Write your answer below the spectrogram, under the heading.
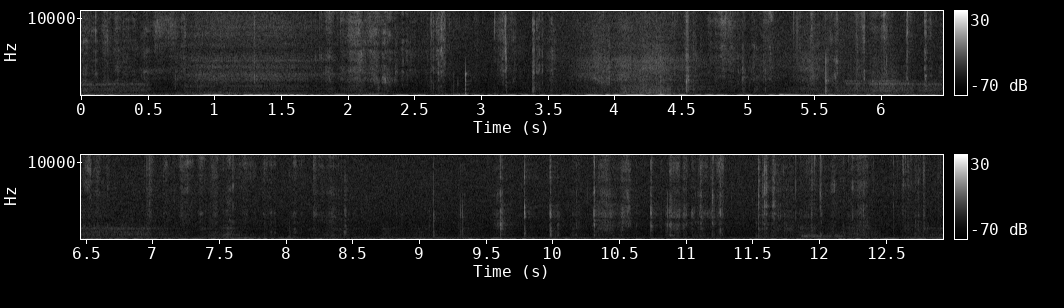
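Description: Cut cardstock pieces rustling and crinkling in the hands as they are handled and fitted together, with many small paper clicks and a few louder rustles about a second, four seconds and six seconds in.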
